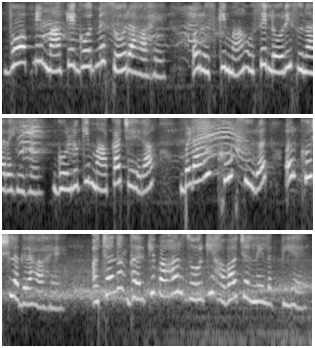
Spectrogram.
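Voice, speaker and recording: A woman's voice: very high-pitched, lively intonation, moderate pace, background noise. A woman narrating a scripted children's cartoon story.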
